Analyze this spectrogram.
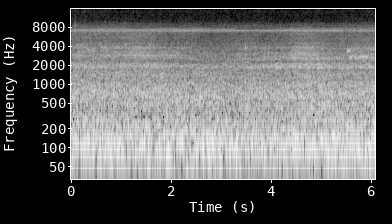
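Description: Steady outdoor background noise: a low rumble with an even hiss and a faint, steady high-pitched whine.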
